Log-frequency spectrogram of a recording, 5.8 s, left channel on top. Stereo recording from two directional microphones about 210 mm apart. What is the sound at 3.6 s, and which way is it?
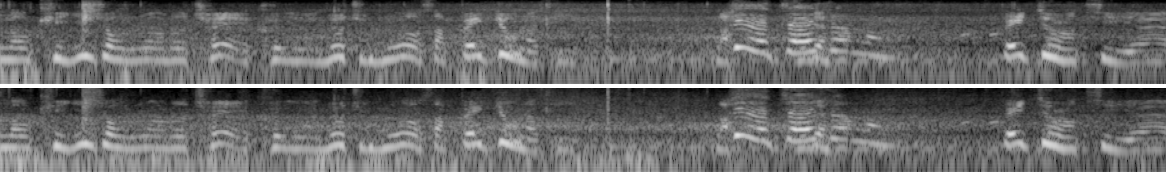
Speech, 10° left (ahead or behind).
